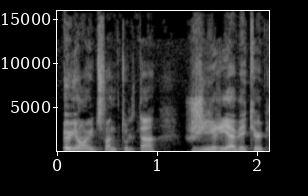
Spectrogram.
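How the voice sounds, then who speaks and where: A young man with a Quebec French accent, a comedian telling stories on a podcast. He acts out quotes and talks in quick bursts with restarts. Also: on the high side, fairly even intonation. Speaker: comedian guest. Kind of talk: casual podcast interview storytelling.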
